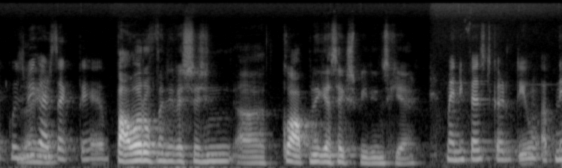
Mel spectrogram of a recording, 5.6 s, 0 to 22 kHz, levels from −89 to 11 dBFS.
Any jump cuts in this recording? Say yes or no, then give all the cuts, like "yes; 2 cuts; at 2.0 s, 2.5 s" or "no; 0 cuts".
yes; 2 cuts; at 1.0 s, 4.3 s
